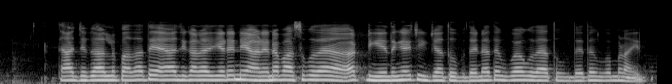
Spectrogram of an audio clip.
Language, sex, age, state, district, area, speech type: Dogri, female, 45-60, Jammu and Kashmir, Samba, rural, spontaneous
